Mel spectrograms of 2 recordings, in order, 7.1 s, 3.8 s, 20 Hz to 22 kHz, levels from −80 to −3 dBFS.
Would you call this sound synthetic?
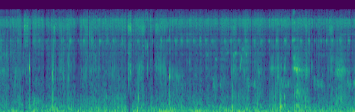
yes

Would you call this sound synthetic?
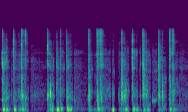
yes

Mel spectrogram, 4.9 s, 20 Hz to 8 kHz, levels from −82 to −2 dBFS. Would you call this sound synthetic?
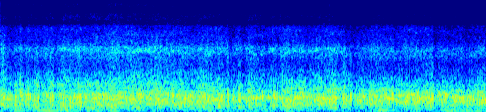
yes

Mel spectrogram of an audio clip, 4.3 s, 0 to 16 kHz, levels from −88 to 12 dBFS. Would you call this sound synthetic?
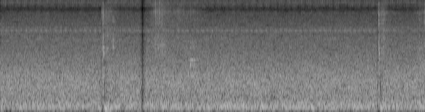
no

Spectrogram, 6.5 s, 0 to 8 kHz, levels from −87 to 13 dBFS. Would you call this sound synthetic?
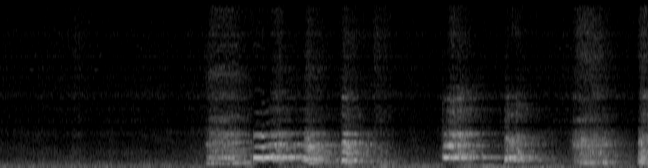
yes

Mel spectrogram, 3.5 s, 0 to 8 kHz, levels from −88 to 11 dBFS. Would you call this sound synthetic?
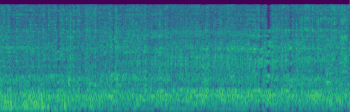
no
